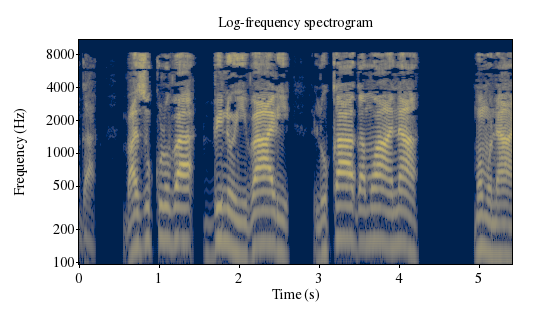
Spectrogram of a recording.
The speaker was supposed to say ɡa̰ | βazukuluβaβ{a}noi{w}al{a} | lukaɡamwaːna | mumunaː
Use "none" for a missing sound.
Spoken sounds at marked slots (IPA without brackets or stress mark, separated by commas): i, β, i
